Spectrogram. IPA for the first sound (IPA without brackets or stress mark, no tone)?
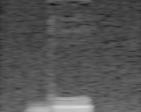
b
